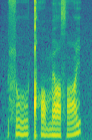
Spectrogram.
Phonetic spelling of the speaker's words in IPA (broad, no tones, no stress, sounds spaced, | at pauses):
ɬ uː ǃʰ ɔ m ɛ sˤ ã i̯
